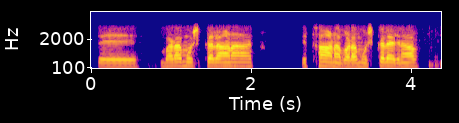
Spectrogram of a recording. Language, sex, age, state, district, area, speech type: Dogri, male, 18-30, Jammu and Kashmir, Udhampur, rural, conversation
